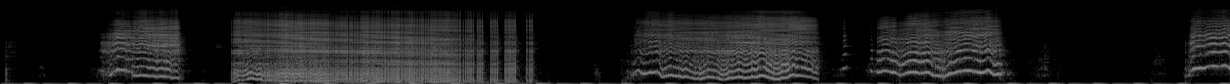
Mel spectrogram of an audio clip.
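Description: A marker squeaks against a balloon's rubber.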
